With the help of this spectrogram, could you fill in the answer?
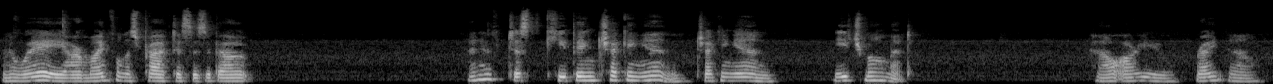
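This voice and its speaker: A woman leading a guided meditation as a teacher, speaking gently and haltingly in short, softly inviting phrases. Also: sits low, fairly even intonation, slight background noise, rough recording. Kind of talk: guided meditation, unscripted and spoken in pauses. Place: meditation center talk.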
